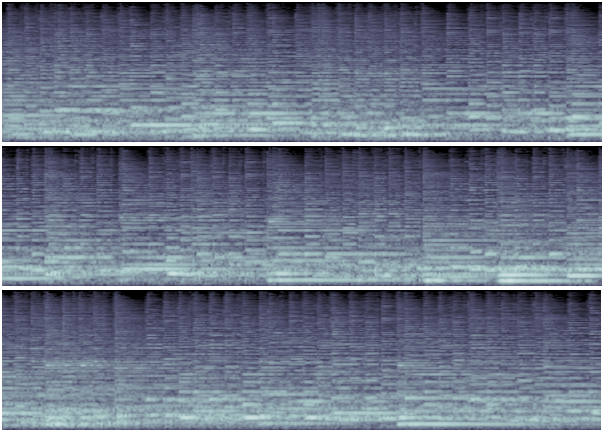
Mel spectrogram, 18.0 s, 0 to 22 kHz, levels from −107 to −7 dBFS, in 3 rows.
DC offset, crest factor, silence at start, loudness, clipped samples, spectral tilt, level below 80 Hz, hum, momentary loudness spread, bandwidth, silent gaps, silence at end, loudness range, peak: under 0.1%; 16 dB; 0 s; -30 LUFS; under 0.1%; -5.5 dB/octave; -68 dBFS; none; 5 LU; over 20 kHz; none; 0 s; 3 LU; -14 dBFS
